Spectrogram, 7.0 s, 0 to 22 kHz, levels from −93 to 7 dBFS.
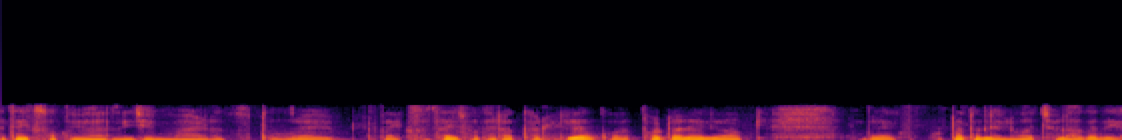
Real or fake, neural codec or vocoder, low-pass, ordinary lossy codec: fake; codec, 16 kHz, 8 kbps, FreqCodec, smaller model; 5.4 kHz; AAC, 32 kbps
